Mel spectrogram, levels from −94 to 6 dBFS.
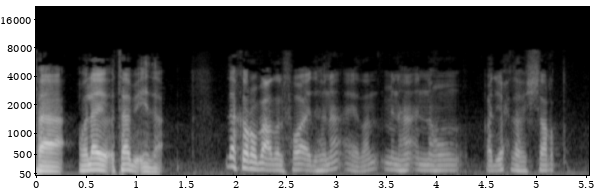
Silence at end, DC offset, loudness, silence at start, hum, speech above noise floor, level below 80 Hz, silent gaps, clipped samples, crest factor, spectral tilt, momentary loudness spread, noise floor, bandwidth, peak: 0.35 s; under 0.1%; -25 LUFS; 0 s; none; 30 dB; -48 dBFS; none; under 0.1%; 20 dB; -8.5 dB/octave; 17 LU; -53 dBFS; 7.6 kHz; -4 dBFS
